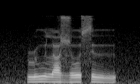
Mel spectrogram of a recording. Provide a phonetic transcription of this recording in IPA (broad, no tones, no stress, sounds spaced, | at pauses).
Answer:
ɭ u l ɒ ɮ o s ɯ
